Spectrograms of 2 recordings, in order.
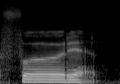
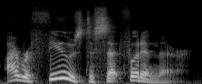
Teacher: that final T in foot I'm from the United States so I am going to pronounce this as a flap T it's going to sound like a soft d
